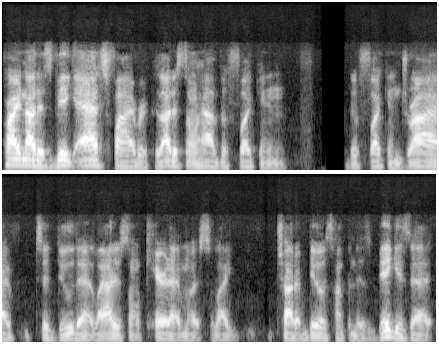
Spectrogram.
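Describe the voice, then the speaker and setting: Young man, podcast host, low voice, swears a lot, dull dry lo-fi sound. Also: steady tone, a little fast, fairly bright tone, dry recording. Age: 20s. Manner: blunt, swears freely, emphatic repetitions. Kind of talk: casual interview chat.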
